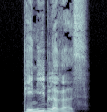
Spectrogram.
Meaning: strong/mixed nominative/accusative neuter singular comparative degree of penibel
- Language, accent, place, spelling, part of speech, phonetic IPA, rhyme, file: German, Germany, Berlin, penibleres, adjective, [peˈniːbləʁəs], -iːbləʁəs, De-penibleres.ogg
